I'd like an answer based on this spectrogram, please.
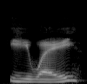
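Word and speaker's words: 以为: And in this character, 以为, it's always a second tone as well.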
